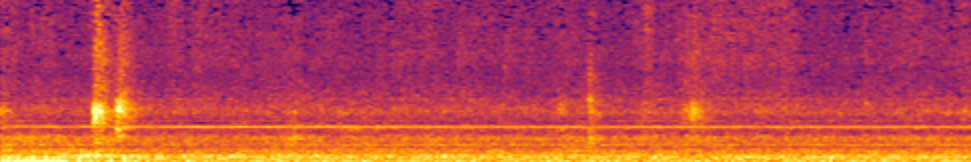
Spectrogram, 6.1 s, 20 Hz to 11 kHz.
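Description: Keio 6000 series electric train running, heard from inside a passenger car: a steady rumble of wheels on rail with a few light clicks.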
